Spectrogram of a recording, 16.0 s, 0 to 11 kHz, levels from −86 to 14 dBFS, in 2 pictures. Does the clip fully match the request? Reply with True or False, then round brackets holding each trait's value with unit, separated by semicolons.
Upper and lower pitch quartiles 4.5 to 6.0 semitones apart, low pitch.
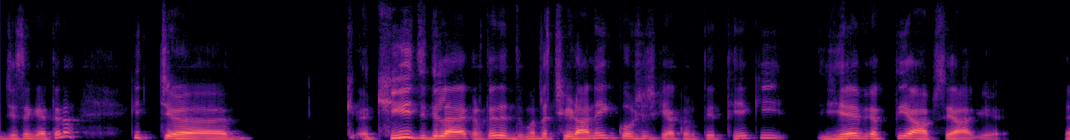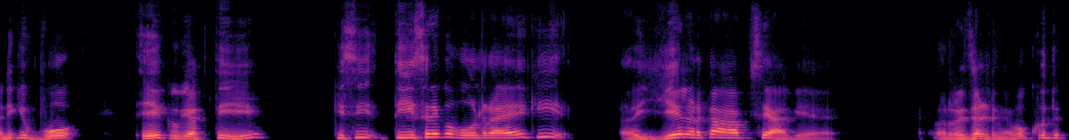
False (5.4 semitones; 175 Hz)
